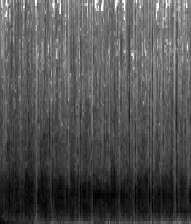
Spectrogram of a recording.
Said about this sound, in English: And a huge round of applause, please, for Alan Shipton. Thanks so much. Thank you.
